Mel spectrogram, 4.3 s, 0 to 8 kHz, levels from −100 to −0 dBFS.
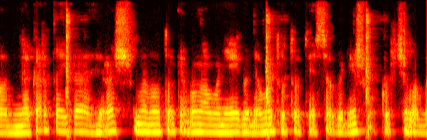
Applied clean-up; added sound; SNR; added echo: neural mask model RNNoise.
